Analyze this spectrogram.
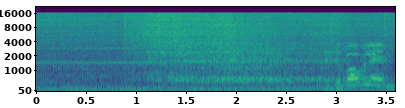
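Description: Liquid pours into a metal pot with a brief rushing hiss.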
